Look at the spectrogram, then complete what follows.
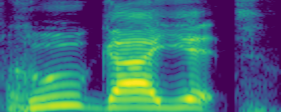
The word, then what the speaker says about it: Kugayit: Kugayit. Yeah. That's how you pronounce it. The spelling is totally off. My last name is very similar. Like, you read it, you're like, oh, no, there's no way it's pronounced like that.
